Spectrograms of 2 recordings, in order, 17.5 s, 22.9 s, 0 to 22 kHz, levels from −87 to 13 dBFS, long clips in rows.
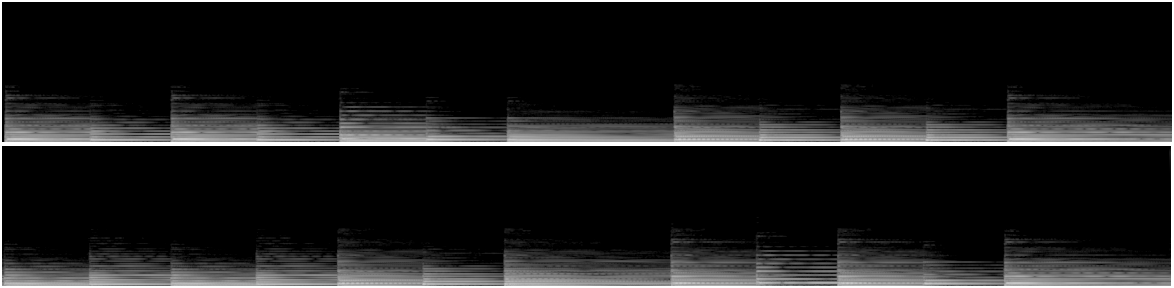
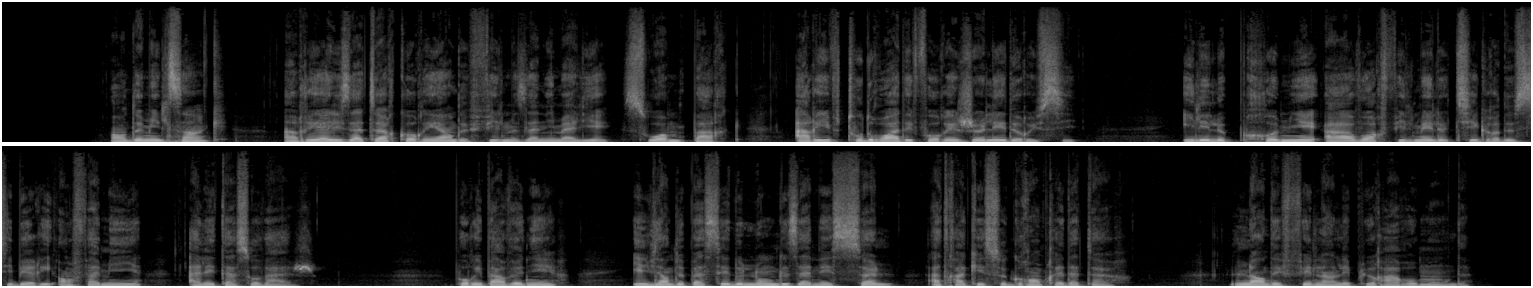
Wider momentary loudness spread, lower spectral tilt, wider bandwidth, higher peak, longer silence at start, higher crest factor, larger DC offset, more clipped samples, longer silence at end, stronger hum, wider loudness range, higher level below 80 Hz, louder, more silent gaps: about the same, 9 LU vs 9 LU; first, -9.5 dB/octave vs -5.5 dB/octave; second, 5.8 kHz vs over 20 kHz; first, -4 dBFS vs -12 dBFS; second, 0.05 s vs 0.85 s; about the same, 16 dB vs 18 dB; neither; neither; second, 0 s vs 0.45 s; neither; second, 1 LU vs 4 LU; first, -46 dBFS vs -72 dBFS; first, -20 LUFS vs -29 LUFS; neither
